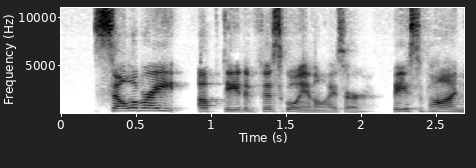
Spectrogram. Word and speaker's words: Cellebrite: Celebrate updated physical analyzer based upon your research and what you learned in that.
